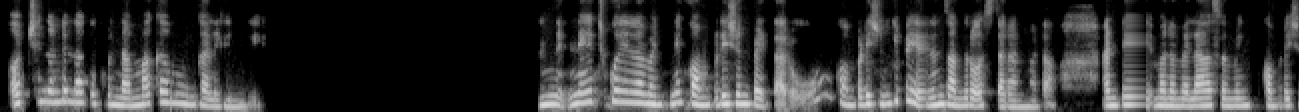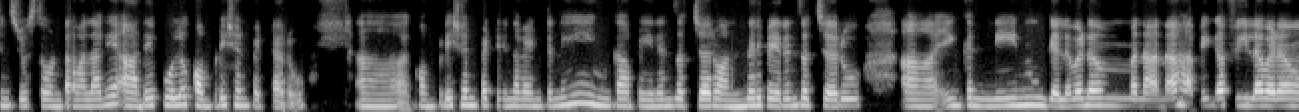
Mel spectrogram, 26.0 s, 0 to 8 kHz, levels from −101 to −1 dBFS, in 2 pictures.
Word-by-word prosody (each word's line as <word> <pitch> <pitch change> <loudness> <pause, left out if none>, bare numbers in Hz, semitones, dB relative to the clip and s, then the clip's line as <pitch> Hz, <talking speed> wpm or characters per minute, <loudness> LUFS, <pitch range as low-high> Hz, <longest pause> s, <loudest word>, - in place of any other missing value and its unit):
వచ్చిందంటే 285 +3 -2
నాకు 275 -2 -1
ఒక 240 -1 -7
నమ్మకం, 230 +8 0 0.3
కలిగింది. 175 +1 -5 2.8
హ్మ్. 225 +1 +3 0.2
నేర్చుకొనిన 285 +1 -1
వెంటనే 235 +2 0
కాంపిటీషన్ 230 +3 +3
పెట్టారు. 215 - -2 0.4
కాంపిటీషన్‌కి 230 +4 -1
పేరెంట్స్ 225 -4 +2
అందరూ 195 -1 -1
వస్తారనమాట. 165 -3 -5 0.6
అంటే, 200 +2 +1 0.3
మనం 195 -1 +2
ఎలా 190 +1 +1 0.2
స్విమ్మింగ్ 190 0 -3 0.2
కాంపిటీషన్స్ 190 0 -4
చూస్తూ 180 0 -4
ఉంటాం. 175 +1 -2
అలాగే 180 +5 0 0.2
అదే 180 +2 +1
పూల్‌లో 210 +1 +3
కాంపిటీషన్ 195 +2 +1
పెట్టారు. 170 -2 -4 0.7
ఆహ్, 170 0 -2 0.2
కాంపిటీషన్ 190 +3 0
పెట్టిన 185 -1 -2
వెంటనే, 185 +3 -1 0.3
ఇంకా 190 -1 +1 0.2
పేరెంట్స్ 180 +2 -2
వచ్చారు. 185 0 +4
అందరి 180 +4 +4
పేరెంట్స్ 185 +2 +1
వచ్చారు. 185 -2 +1 0.6
ఆహ్, 175 0 -1 0.2
ఇంకా 195 +1 -1 0.3
నేను 200 +2 +3 0.2
గెలవడం, 190 +3 +4 0.3
మా 185 - +2
నాన్న - - +1 0.2
హ్యాపీగా 195 0 +2
ఫీల్ 195 -1 0
అవ్వడం, 190 0 +5
195 Hz, 105 wpm, -24 LUFS, 180-215 Hz, 2.8 s, అవ్వడం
